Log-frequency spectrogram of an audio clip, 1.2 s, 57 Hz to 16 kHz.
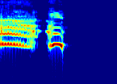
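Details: Young male red junglefowl kept as a decoy bird, a frequent crower, giving one short crow: a loud, harmonic opening note, a brief break, then a clipped falling final syllable, all within about 0.7 seconds.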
